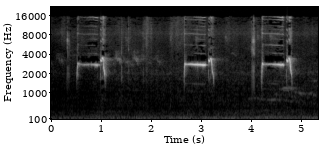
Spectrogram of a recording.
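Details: Male red-headed prinia in full, drawn-out song: three phrases, each a long steady high whistle ending in a sharp downward-slurred note, with a faint low hum underneath.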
